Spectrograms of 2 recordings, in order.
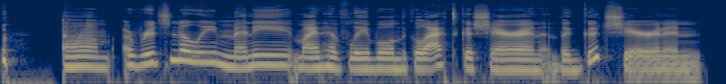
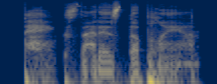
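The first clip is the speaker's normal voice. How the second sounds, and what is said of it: Whispering. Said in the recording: “Why are we whispering?”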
